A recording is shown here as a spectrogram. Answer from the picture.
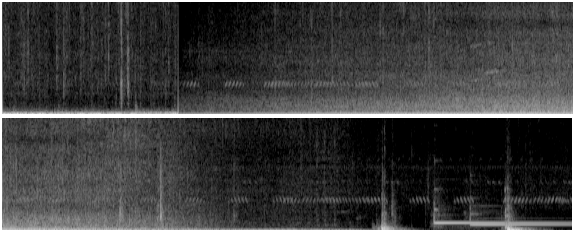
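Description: Drum-heavy music cuts off about a second in, and a low rushing noise swells and fades. Near the end a sharp knock is followed by a two-tone ding-dong doorbell chime, a higher note then a lower one, both left ringing.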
